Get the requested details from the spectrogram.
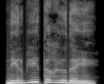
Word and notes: ನಿರ್ಭೀತಹೃದಯೆ: Kannada

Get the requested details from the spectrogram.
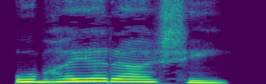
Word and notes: ಉಭಯರಾಶಿ: ubhaya řāśi

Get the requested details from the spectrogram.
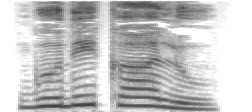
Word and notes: ಗುದಿಗಾಲು: gudigālu

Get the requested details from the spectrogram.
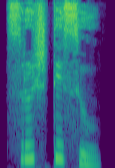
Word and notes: ಸೃಷ್ಟಿಸು: sřṣṭisu

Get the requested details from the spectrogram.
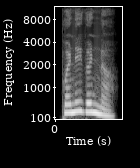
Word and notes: ಪಣೆಗಣ್ಣ: paṇegaṇṇa

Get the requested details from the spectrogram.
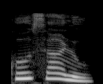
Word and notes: ಕಾಸುಳಿ: Kannada

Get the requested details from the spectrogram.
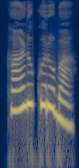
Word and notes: ಕಡುಗೊರ್ಬು: kaḍugorbu

